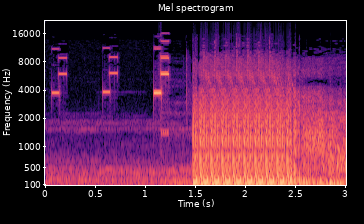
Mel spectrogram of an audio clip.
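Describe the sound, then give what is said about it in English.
Three short, high electronic beeps, then a loud burst of rapid automatic gunfire from an automatic pole gun in a video game that rattles on steadily for over a second with a fast, even rhythm. “There's basically. Automatic pole gun.”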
